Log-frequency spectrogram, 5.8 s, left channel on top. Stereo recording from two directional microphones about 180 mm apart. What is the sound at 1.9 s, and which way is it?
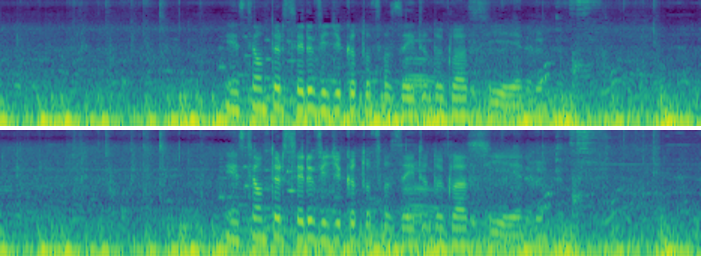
Speech, 25° left (ahead or behind).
